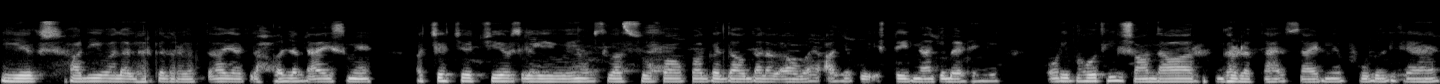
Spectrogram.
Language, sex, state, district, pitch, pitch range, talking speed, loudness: Hindi, male, Bihar, Kishanganj, 135 Hz, 130-140 Hz, 205 wpm, -19 LUFS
